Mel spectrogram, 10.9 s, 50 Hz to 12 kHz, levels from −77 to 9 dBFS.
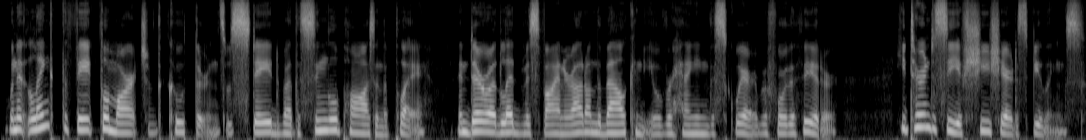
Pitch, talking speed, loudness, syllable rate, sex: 190 Hz, 240 wpm, -22 LUFS, 6.3 syllables/s, female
